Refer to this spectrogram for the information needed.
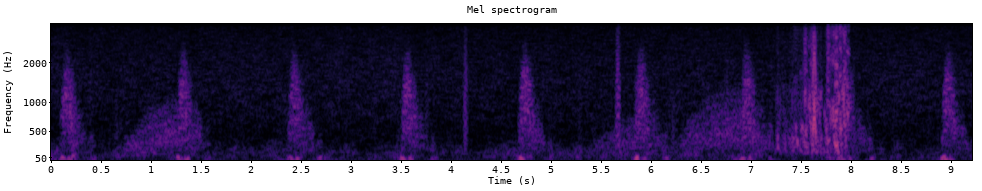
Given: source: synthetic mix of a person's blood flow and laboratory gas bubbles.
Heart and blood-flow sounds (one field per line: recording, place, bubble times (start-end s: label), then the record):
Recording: Doppler ultrasound of blood flow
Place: subclavian vein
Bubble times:
7.24-8.00 s: bubbles
From the record:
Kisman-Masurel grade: 222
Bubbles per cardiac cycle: several, 3 to 8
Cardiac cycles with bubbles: 10 to 50%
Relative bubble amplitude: moderate (0.250 to 0.450)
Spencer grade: 2 (many but less than half of the cardiac periods contain bubble signals, singularly or in groups)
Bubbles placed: anywhere in the cardiac cycle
